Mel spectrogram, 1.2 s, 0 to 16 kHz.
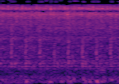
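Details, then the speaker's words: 2005 Dodge Grand Caravan 3.3L V6 idling with Lucas oil stabilizer added, and it already sounds better than at first start. A light, rapid, steady tick runs over the rumble. The owner thinks it is valve clatter front and back, possibly a timing chain guide; unconfirmed. "i'm still considering the fact that it may have a a guide to the timing chain problem but it sounds more like a valve clatter in the front and maybe in the back to me"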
